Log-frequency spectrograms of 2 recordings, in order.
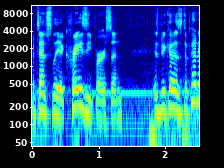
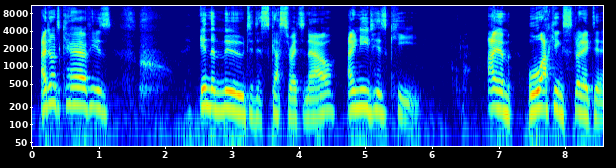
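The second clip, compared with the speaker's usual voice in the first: put-on odd mix of French and German accent, slower; 2 semitones higher than usual. Voicing a game character answering someone who refused help, weird French-German accent. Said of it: "a weird combination of French and German".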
